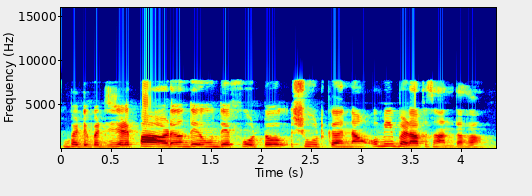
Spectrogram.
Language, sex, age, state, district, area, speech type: Dogri, female, 18-30, Jammu and Kashmir, Jammu, rural, spontaneous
